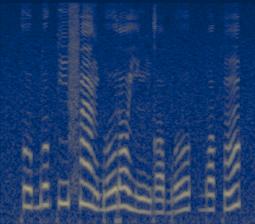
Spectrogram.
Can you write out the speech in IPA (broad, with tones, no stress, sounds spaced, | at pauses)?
k o˧ b o˦ k i˦ f ã˦˨ ɡ͡b o˨˦ ɾ ɔ˦˨ j ĩ˨ ɡ ɔ˨ b o˨˦ | b ɔ˨ k ɔ̃˨˦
